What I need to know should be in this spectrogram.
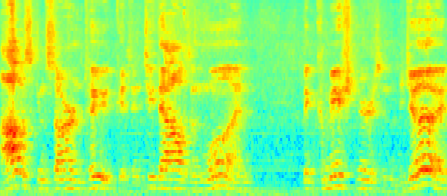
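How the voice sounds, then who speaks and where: Amid noticeable background noise and audible room echo, a man with a Texas accent speaks at a moderate pace and a fairly high pitch. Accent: Texas Southern. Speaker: retired county tax assessor speaking at public comment. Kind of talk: public comment. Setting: county commissioners' meeting room. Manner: loud.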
